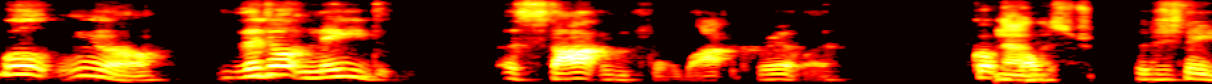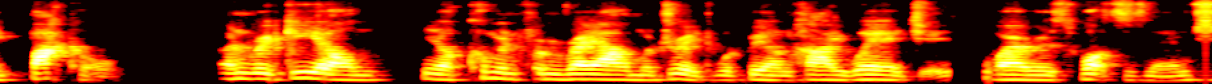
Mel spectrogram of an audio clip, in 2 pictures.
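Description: A man with a Yorkshire accent speaks at a fairly slow pace in a fairly high, somewhat breathy voice, his pitch rising and falling by an ordinary amount. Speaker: podcast co-host. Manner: casual, frequent fillers, swears.

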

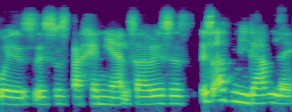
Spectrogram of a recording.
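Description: A woman talks at a fairly slow pace with ordinary pitch variation. The sound is dry and close with no echo, and the background is quiet. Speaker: podcast guest, K-pop fan. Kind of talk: casual chat. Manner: animated.

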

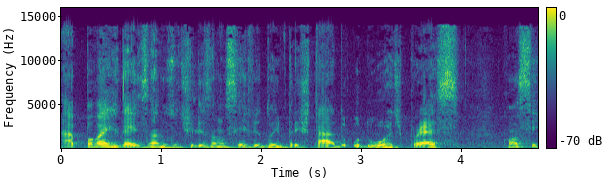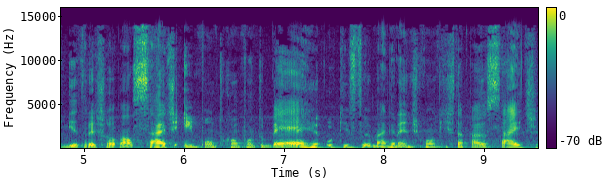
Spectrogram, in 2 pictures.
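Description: A man at a medium pitch with ordinary pitch variation and a fairly slow pace, against noticeable background noise. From Brazil, Rio de Janeiro. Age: 20s. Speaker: podcast host and website editor. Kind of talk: solo podcast monologue.

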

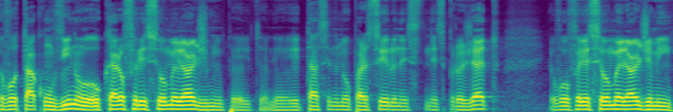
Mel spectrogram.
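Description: On a very clean recording with a silent background, a man talks at a very fast pace in a fairly low, monotone, flat voice. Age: 20s. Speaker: actor and music producer. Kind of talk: casual interview chat. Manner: halting, repeats words.

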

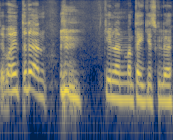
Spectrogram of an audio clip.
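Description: The speaker is a man with a high pitch and ordinary pitch variation. His sound is dry and close, with no echo. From Oskarshamn area, Sweden. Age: 30s. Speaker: podcast co-host. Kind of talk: casual chat.

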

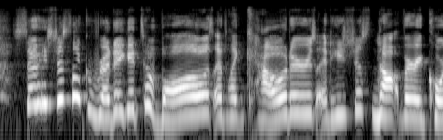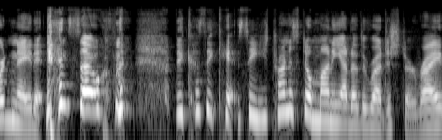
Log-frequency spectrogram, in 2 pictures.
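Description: A woman's high voice with a Southern US accent, very wide pitch swings and a fairly quick pace. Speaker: podcast co-host. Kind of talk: casual chat.

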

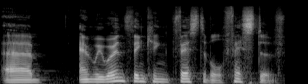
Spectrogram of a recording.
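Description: In a very clean recording with a silent background, a man with a South African accent speaks at a moderate pace with ordinary pitch variation. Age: 30s. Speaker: metal festival promoter. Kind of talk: casual chat. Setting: studio.

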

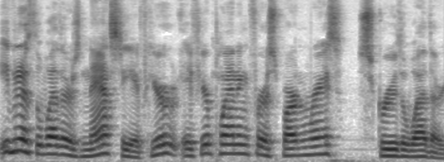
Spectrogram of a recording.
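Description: The pitch swings very widely throughout. The pace is fairly quick, with hardly any pauses. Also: man. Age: 30s. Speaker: fitness podcast co-host. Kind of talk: casual chat.

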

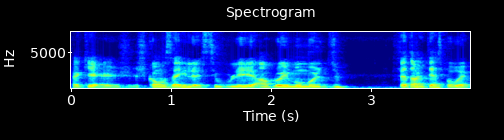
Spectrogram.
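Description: A man in a Quebec accent, fairly low in pitch, at a moderate pace with fairly even intonation. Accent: Québécois French. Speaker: comedian. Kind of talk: solo podcast monologue.

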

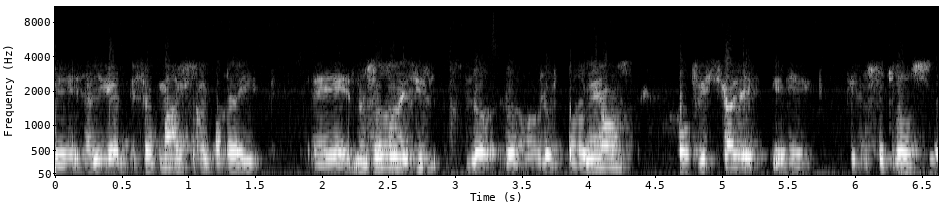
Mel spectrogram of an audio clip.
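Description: Over noticeable background noise, a man speaks at a high pitch with very even loudness and ordinary pitch variation. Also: moderate pace. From Buenos Aires, Argentina. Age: 50s. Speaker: truco association president. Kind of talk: radio interview. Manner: halting.

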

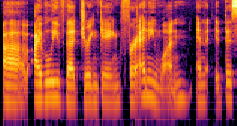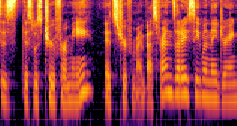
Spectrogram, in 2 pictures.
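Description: A woman with a plain, everyday voice at medium pitch, ordinary pitch variation, moderate pace and hardly any pauses, on a very clean recording with a silent background. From US South, Atlanta, Georgia. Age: 20s. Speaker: startup founder. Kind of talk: casual interview.

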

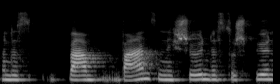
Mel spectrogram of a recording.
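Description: A woman's normal speaking voice, fairly high in pitch, in a very clean recording with a silent background. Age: 30s. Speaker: educator and aspiring animal psychologist. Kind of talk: casual interview.

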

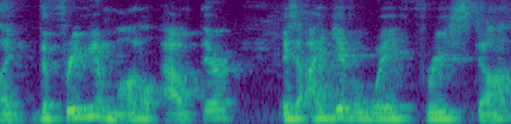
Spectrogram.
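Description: Somewhat breathy and fairly high in pitch, a man talks with ordinary pitch variation. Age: 20s. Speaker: entrepreneur. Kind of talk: casual chat.

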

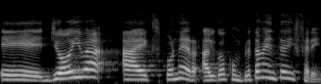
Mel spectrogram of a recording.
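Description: A woman at a very slow pace, fairly high in pitch with very wide pitch swings. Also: quiet background. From Venezuela. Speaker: business consultant and speaker. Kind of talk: online seminar talk.

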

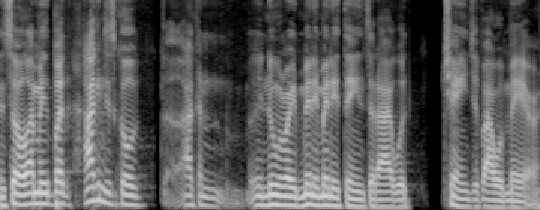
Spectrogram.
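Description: A man with an American accent has a plain, everyday voice at a medium pitch. He speaks at a fairly quick pace with ordinary pitch variation. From Boston, Mattapan. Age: 50s. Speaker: state representative. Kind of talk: casual chat. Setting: studio.

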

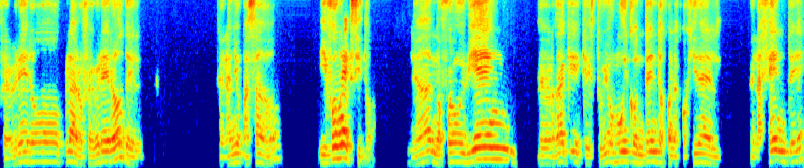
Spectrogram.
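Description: With a dark, mellow tone and lively intonation, the speaker moves at a fairly slow pace with long, frequent pauses. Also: man, high pitch for a man. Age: 30s. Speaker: musician. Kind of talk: interview.

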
